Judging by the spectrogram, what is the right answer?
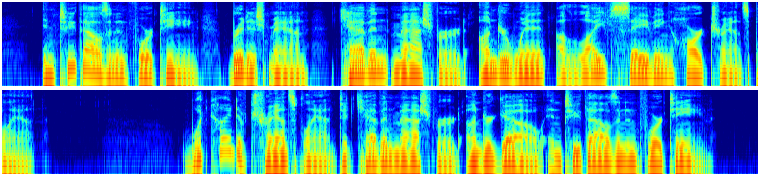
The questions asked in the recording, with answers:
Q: What kind of transplant did Kevin Mashford undergo in 2014?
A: Kevin Mashford underwent a life-saving heart transplant in 2014.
